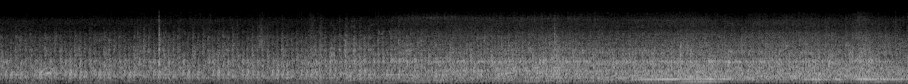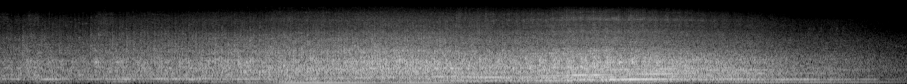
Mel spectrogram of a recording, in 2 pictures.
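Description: Engine of a vintage half-cab double-decker bus pulling away and driving past, growing steadily louder as it approaches, loudest about fifteen seconds in, then falling away near the end.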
